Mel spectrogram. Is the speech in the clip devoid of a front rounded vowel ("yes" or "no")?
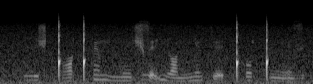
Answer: yes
